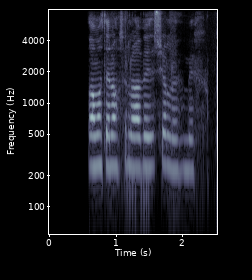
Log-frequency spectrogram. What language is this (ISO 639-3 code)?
isl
